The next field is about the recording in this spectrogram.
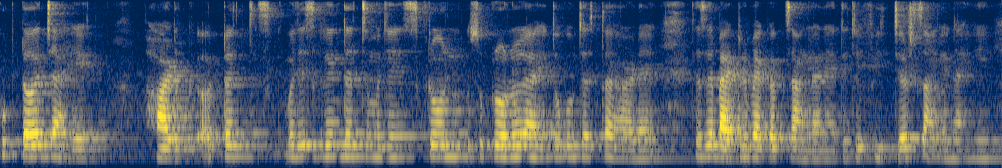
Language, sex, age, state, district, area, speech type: Marathi, female, 18-30, Maharashtra, Akola, urban, spontaneous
